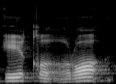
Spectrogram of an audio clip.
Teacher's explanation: حمزہ ساکنہ ہے تو جھٹکے کے ساتھ پڑھیں گے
